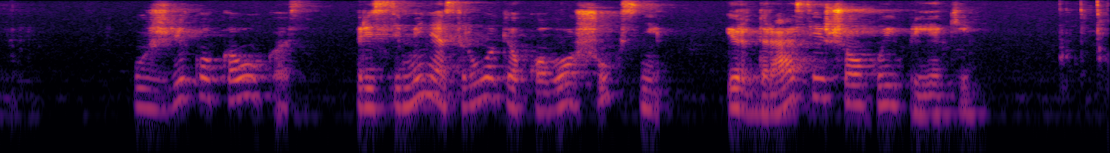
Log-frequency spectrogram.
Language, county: Lithuanian, Alytus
